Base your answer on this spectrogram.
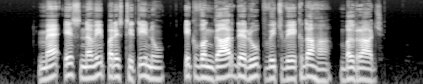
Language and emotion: Punjabi, neutral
